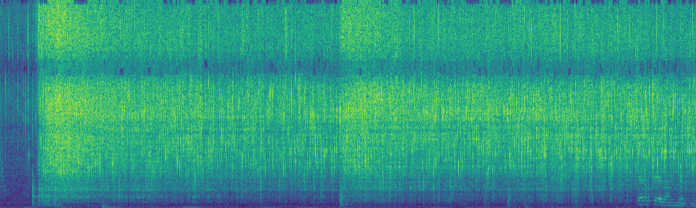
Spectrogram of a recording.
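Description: Garlic frying in hot oil in a pan, a loud steady sizzle that starts suddenly after a short quiet moment and keeps crackling, with occasional stirring clinks.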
